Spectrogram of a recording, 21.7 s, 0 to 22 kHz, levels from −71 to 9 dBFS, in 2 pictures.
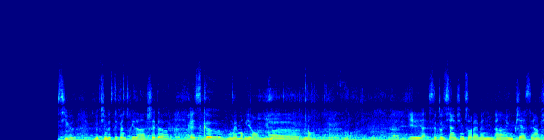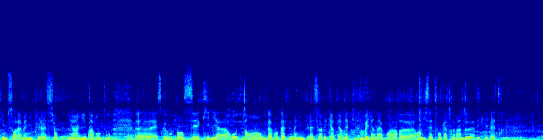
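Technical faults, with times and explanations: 0.00–1.16 s, cut-off start: the clip opens on digital silence for its first 1.16 s, and the sound then appears abruptly at 1.16 s already under way, in the middle of an event rather than at its beginning. Capture or streaming began late, so whatever led up to that moment was never recorded. With no natural attack or fade-in to ease it in, the entry is an instant jump from nothing to full sound.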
